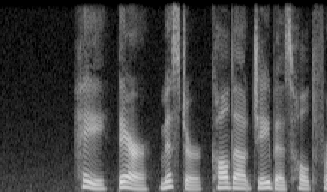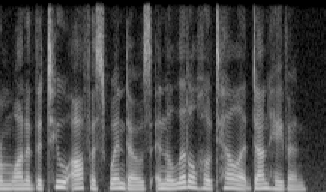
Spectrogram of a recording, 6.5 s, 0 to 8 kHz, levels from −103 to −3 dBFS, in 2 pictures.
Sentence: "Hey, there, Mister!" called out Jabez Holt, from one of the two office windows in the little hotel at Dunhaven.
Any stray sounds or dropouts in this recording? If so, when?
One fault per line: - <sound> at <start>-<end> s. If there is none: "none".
none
